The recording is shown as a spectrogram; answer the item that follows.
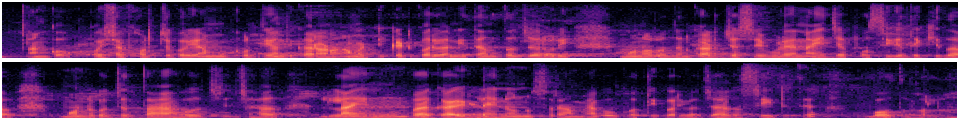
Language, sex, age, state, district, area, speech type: Odia, male, 30-45, Odisha, Malkangiri, urban, spontaneous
